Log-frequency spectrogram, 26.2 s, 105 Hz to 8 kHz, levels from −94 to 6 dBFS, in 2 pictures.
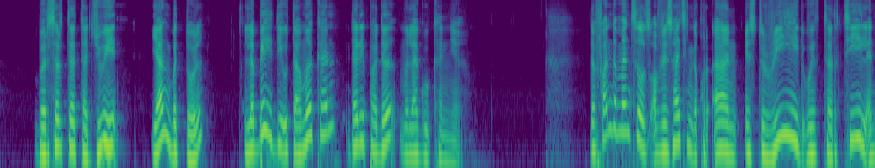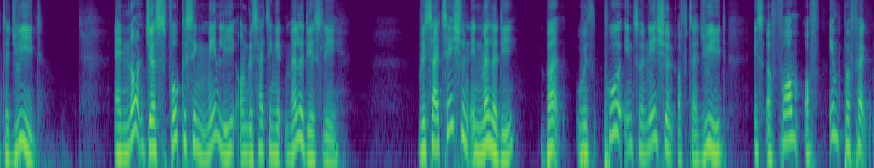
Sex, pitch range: male, 140-195 Hz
